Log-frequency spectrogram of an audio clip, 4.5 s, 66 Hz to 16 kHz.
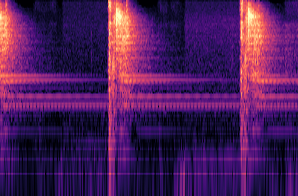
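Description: Diana XR200 .22 regulated PCP air rifle firing, two shots about two seconds apart just after one at the very start. Each shot is a sharp crack followed by a long metallic ringing.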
